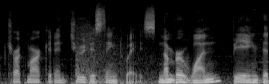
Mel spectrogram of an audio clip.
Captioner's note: graphics booming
